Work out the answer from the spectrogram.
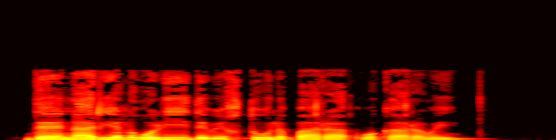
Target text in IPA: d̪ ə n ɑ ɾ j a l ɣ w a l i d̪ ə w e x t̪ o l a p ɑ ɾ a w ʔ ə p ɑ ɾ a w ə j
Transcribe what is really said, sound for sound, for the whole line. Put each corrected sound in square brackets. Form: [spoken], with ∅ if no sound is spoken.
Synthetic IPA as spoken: d̪ ə n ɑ ɾ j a l ɣ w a [ɽ] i d̪ ə w e x t̪ o l a p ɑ ɾ a w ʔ ə [k] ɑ ɾ a w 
